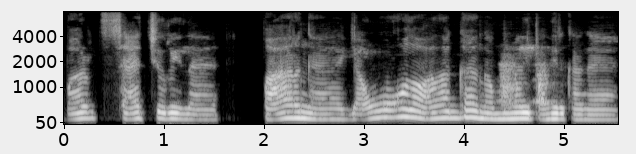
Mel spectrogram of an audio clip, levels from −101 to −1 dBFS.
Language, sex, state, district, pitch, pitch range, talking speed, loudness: Tamil, male, Karnataka, Chamarajanagar, 155 Hz, 140-170 Hz, 65 wpm, -20 LUFS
